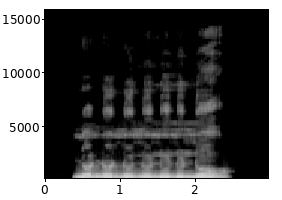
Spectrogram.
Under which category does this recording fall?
Speech > Solo speech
